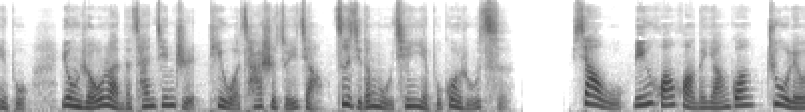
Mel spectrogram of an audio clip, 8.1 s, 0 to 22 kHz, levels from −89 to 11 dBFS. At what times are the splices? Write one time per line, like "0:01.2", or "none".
0:03.3
0:06.3

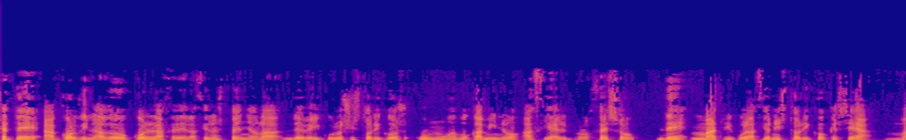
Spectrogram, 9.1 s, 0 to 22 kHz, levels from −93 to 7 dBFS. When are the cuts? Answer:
0:06.4

